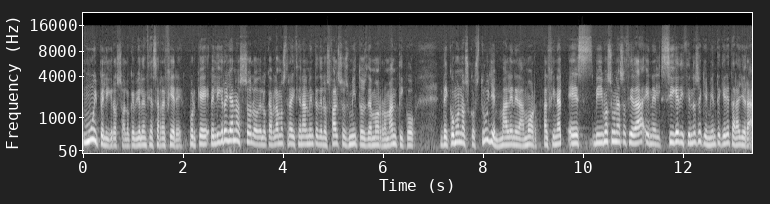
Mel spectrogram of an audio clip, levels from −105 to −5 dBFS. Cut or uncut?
cut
